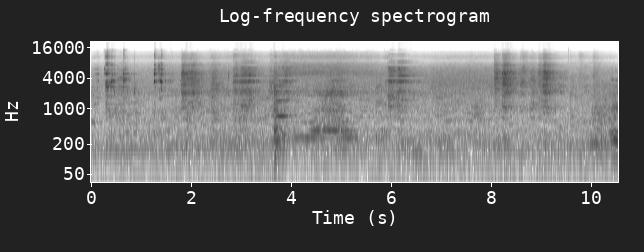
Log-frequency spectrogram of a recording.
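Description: A metal spoon clinks against a plate and bowl a few times as food is eaten, over a steady rumble of background noise.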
